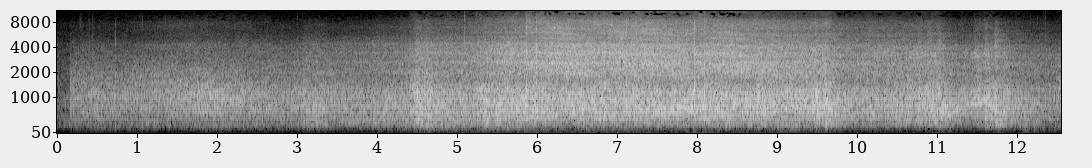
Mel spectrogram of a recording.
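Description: A train passing close by, its wheels clattering over the rail joints. It builds to its loudest about halfway through and fades near the end.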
